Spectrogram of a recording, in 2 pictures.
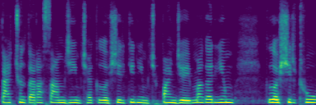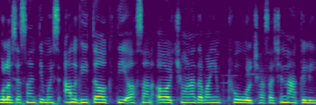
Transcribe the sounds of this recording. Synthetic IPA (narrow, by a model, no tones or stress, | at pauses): t̪at͡ʃʰunt̪aɾãsamd͡ʒimt͡ʃʰɐkəːʃiɾkinjimt͡ʃʰi̥panʲd͡ʒəjmɐɡəɾjim | kəːʃiɾʈʰoləsʲɐsɐnt̪iməsalɡɨt̪əkt̪iɐsɐnət͡ʃʰinãt̪ɐbãjimʈʰoːlt͡ʃʰɐɐsat͡ʃʰinakli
